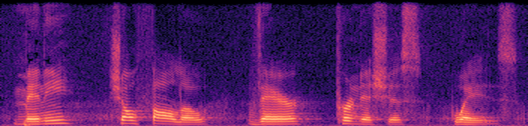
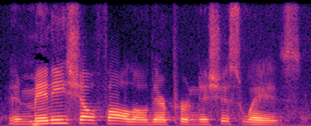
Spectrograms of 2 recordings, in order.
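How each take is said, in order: First: Slow, low, drawn-out reread, relishing "pernicious"; low, dragged-out savoring of the verse. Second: Said in the usual way. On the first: Shown as a demonstration. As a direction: linger on every word with relish. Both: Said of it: "And I love verse two".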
